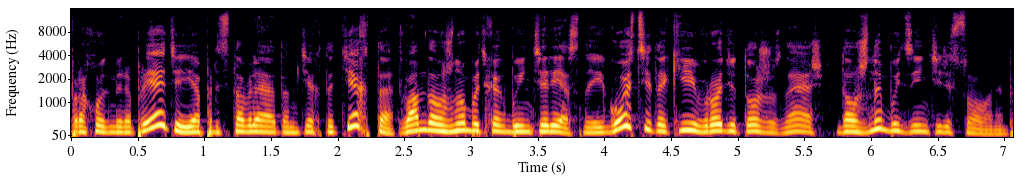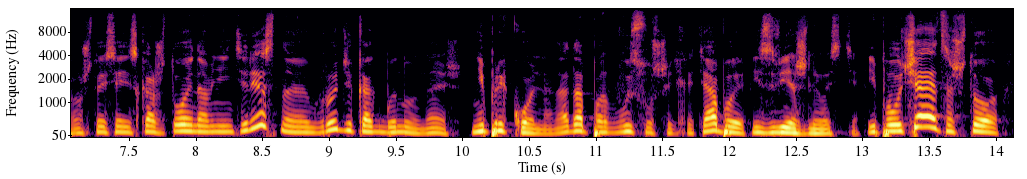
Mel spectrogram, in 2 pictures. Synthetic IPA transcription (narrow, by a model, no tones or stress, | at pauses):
pɾɐxoɪt̪mʲɪɾəpɾʲɪjætʲɪjəjapɾʲɪt̪st̪ɐvlʲæjʊt̪amtʲe̞xt̪ətʲe̞xt̪əvamd̪ɐlˠʐno̞bɨtʲkaɡ̚bɨɪnʲtʲɪɾʲe̞snəiɡo̞sʲtʲɪt̪ɐkʲijəvɾo̞dʲɪt̪o̞ʐɨznajɪʂd̪ɐlˠʐnɨbɨtʲzəɪnʲtʲɪɾʲɪso̞və̰nɨpət̪ɐmuʂt̪ojesʲlʲɐnʲiskaʐʊt̪o̞jnamnʲɪːnʲtʲɪɾʲe̞snəvɾo̞dʲɪkaɡ̚bɨnuznaɪʂnʲɪpɾʲɪko̞lʲnənad̪əpɐvɨslˠʊʂɨtʲxɐtʲabɨɪzvʲeʐlʲɪvəsʲtʲɪipəlˠʊt͡ɕæjɪt̪səʂt̪o̞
